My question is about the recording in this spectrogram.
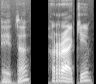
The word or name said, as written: eto raki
